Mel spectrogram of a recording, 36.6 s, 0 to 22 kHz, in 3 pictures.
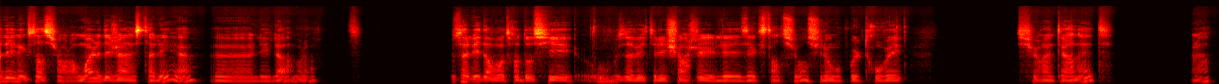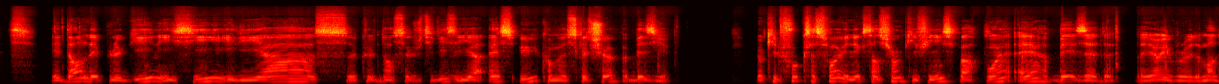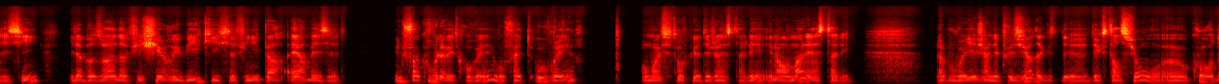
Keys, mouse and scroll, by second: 11.6 double click.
